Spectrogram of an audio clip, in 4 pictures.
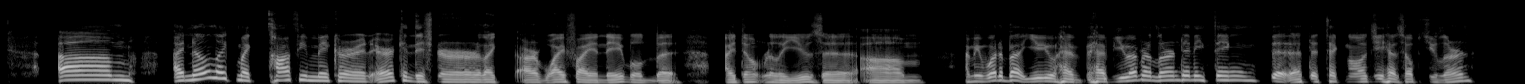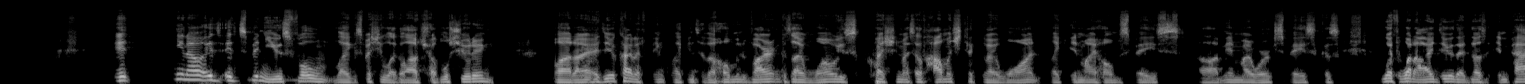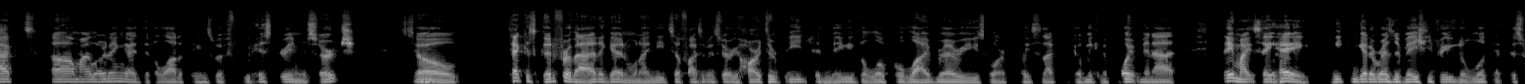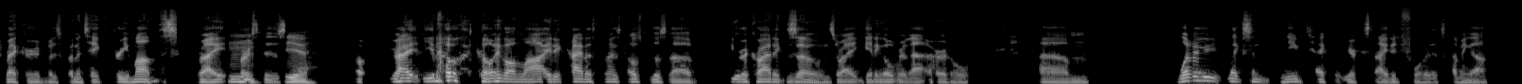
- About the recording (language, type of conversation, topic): English, unstructured, How do you think technology changes the way we learn?
- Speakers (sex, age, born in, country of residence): male, 20-24, United States, United States; male, 50-54, United States, United States
- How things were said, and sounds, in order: other background noise; laughing while speaking: "know"; distorted speech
